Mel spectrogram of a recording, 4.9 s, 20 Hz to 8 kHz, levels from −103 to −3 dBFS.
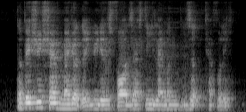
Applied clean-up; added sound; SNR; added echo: neural separator model SepFormer DNS4.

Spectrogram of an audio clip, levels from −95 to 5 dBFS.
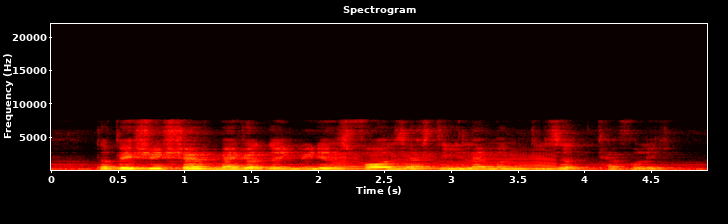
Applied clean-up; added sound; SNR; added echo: none; Wind instrument, woodwind instrument; 14 dB; reverberation time 0.5 s.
